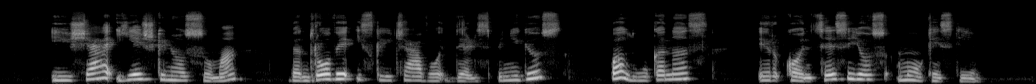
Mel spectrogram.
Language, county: Lithuanian, Tauragė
